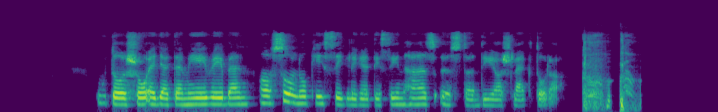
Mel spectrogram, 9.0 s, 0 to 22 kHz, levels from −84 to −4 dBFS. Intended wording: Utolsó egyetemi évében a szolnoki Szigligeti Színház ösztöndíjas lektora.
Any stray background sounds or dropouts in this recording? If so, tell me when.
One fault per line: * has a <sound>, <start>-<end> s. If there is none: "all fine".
* has a cough, 7.3-8.0 s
